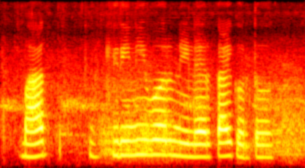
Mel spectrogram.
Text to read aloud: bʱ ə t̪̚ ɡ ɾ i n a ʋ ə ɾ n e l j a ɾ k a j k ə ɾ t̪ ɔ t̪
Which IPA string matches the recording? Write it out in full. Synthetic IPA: bʱ a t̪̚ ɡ ɾ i n i ʋ ə ɾ n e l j a ɾ k a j k ə ɾ t̪ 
